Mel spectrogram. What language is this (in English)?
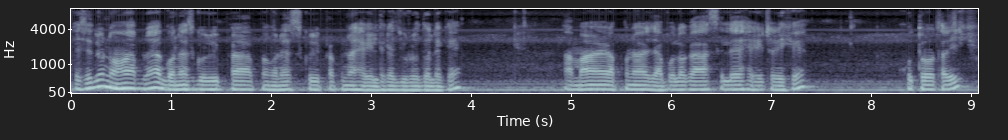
Assamese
